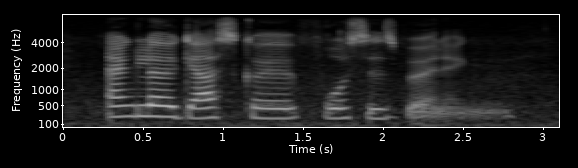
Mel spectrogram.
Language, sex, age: English, female, 19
